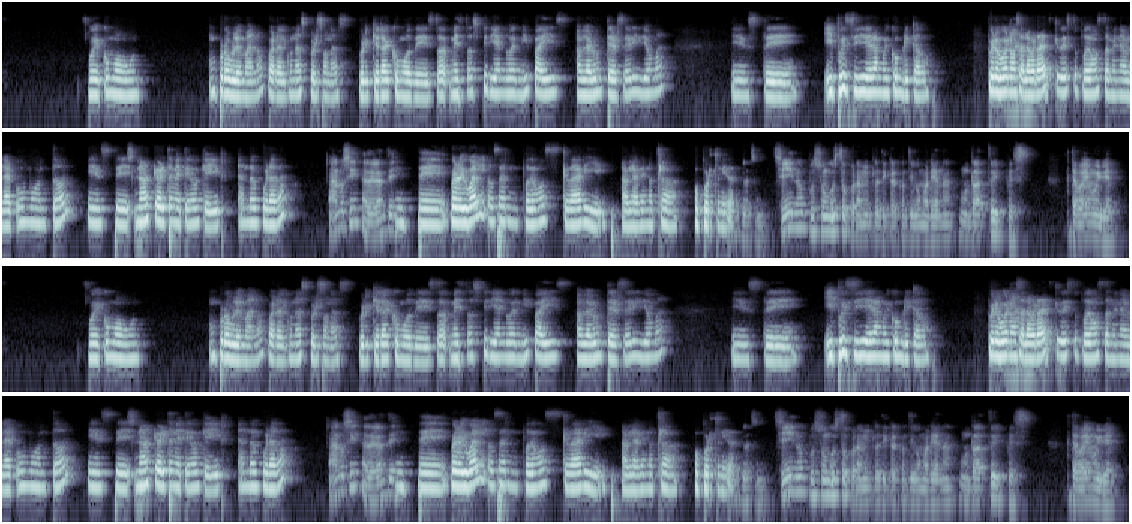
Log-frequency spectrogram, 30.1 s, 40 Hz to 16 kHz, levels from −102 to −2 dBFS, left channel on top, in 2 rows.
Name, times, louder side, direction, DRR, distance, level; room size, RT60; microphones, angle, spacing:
voice 1, 1.1-1.8 2.8-4.5 4.8-7.4 7.7-8.8 9.7-10.6 11.0-12.4 13.1-18.8 20.3-23.0 23.3-24.0 24.4-24.8, left 2 dB, 50° left, 8 dB, 0.7 m, -21 dB
voice 2, 13.4-13.7 16.8-17.0 19.4-20.3 24.9-28.7 29.3-29.9, left 2 dB, 75° left, 6 dB, 2.1 m, -36 dB
11.5 x 7.2 x 5.8 m, 0.34 s
head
